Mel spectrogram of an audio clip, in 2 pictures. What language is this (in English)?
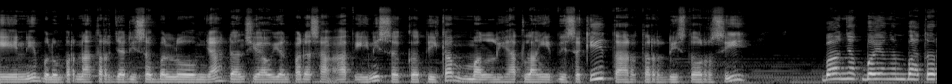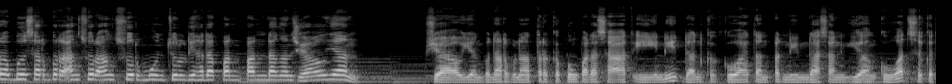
Indonesian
